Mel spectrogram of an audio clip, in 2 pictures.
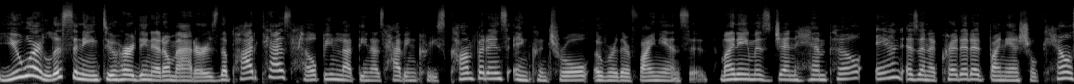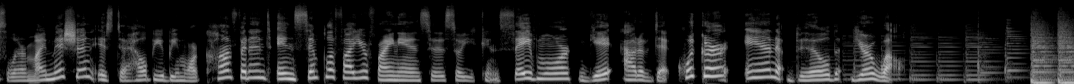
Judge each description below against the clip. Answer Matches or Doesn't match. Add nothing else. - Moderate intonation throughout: Doesn't match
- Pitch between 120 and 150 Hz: Doesn't match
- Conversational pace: Matches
